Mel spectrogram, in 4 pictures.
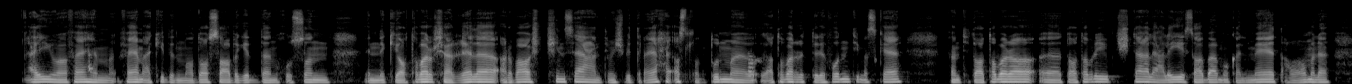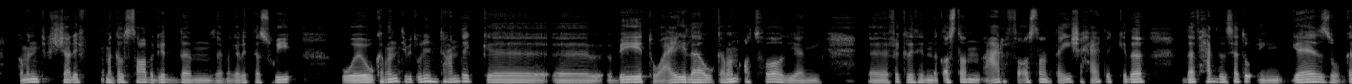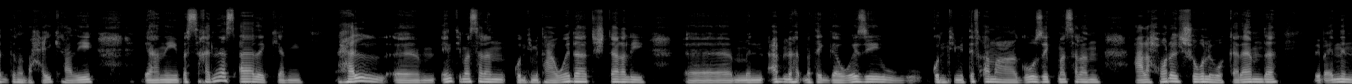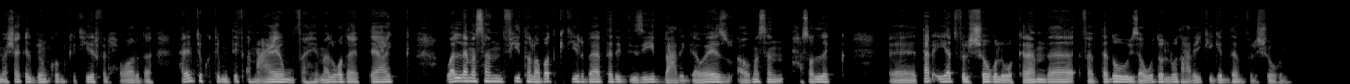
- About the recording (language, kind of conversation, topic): Arabic, advice, إزاي أقدر أفصل الشغل عن حياتي الشخصية؟
- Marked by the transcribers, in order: unintelligible speech; tapping; in English: "الLoad"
